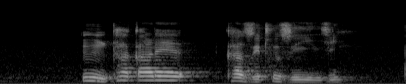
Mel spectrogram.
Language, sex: Venda, male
